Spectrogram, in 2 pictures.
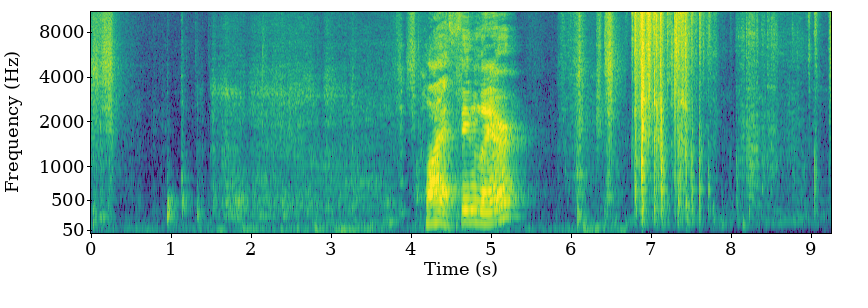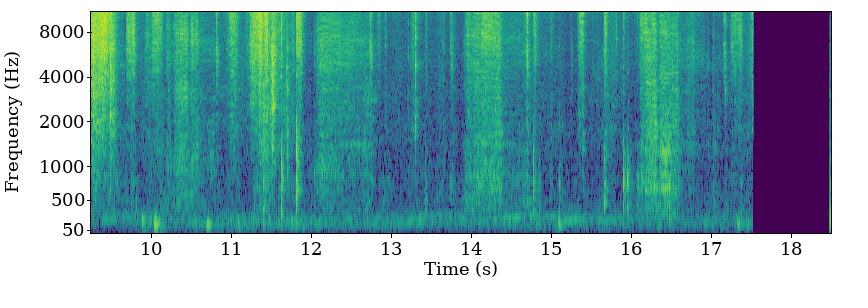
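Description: A knife blade scrapes along a wall.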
